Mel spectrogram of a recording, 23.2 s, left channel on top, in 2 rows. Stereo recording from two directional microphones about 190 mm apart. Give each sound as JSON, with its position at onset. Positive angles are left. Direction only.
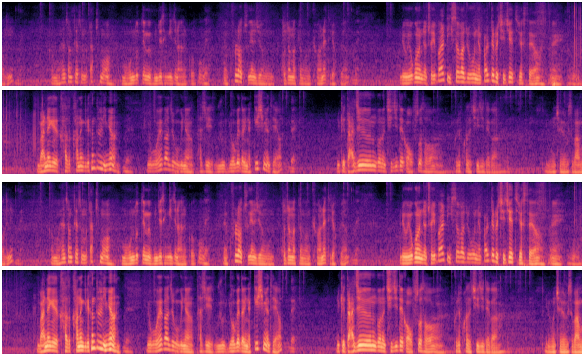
{"t": 1.2, "sound": "speech", "side_deg": -45}
{"t": 7.9, "sound": "speech", "side_deg": -40}
{"t": 9.0, "sound": "speech", "side_deg": 20}
{"t": 10.1, "sound": "speech", "side_deg": -30}
{"t": 11.4, "sound": "speech", "side_deg": 10}
{"t": 12.3, "sound": "speech", "side_deg": -30}
{"t": 22.6, "sound": "speech", "side_deg": -50}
